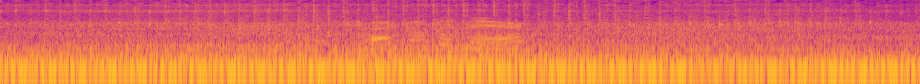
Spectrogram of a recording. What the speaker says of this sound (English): So, it's running. It does have an exhaust leak.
